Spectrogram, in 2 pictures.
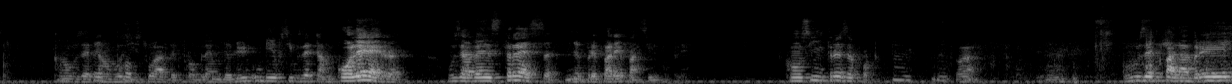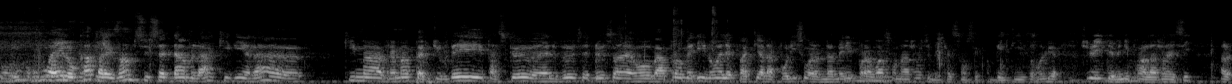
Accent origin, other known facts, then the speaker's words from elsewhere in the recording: United States; chez nous aux États-Unis, on appelle ça appartement studio.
